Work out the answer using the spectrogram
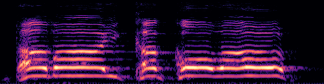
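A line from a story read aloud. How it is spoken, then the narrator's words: Coarse bellow. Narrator (Russian): заорал Шурыгин трактористом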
